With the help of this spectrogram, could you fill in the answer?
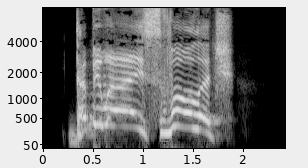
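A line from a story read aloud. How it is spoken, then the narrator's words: Desperate scream. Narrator (Russian): отчаянно завопил Абу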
